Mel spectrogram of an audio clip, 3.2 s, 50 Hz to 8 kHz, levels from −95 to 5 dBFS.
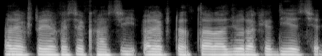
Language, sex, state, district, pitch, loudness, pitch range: Bengali, male, West Bengal, Malda, 145 Hz, -14 LUFS, 140-150 Hz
